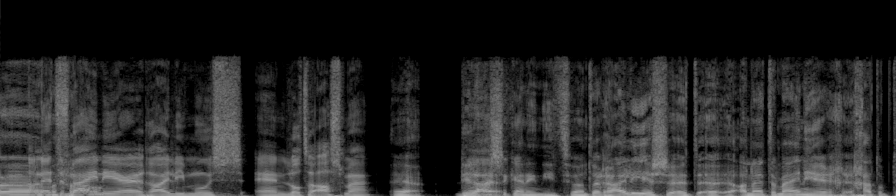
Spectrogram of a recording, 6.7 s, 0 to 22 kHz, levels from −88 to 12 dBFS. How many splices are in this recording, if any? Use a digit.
0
